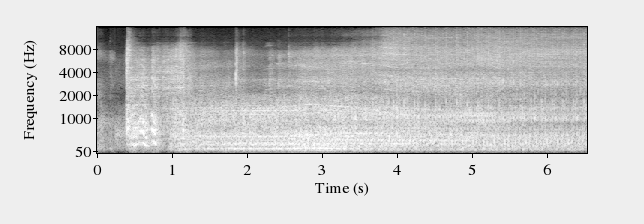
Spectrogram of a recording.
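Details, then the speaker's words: 2003 Toyota Land Cruiser Amazon 100 series with screaming air-con compressor, suspected clutch; engine run with compressor belt removed: quick start, smooth steady idle, no screech. Noise likely only when compressor clutch engages. "Everything feels absolutely fine, so I can only assume it's something that happens once the clutch engages for the aircon compressor."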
